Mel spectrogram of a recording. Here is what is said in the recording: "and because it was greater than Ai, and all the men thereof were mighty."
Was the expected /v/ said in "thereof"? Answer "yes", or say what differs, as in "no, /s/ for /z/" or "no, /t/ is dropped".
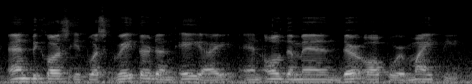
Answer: no, /f/ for /v/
